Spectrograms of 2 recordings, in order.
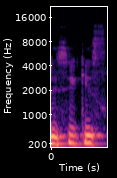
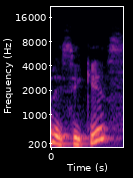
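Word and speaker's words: Hrushikesh: देखिए दोस्तों यहाँ पर ऋषिकेश को इंग्लिश में इसी तरह लिखा जाता है, एच साइलेंट यहाँ पर होता है, आप कन्फ्यूजन में मत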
